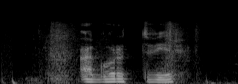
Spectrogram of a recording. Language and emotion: Russian, neutral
